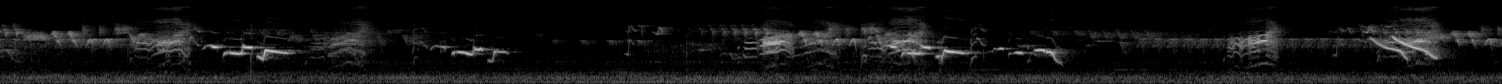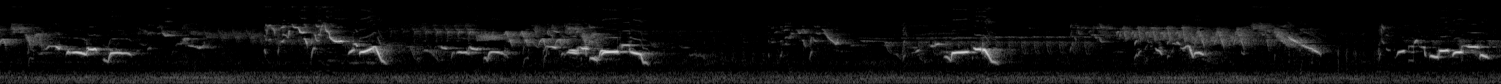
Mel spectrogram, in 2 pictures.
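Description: Songbirds singing: phrases of chirps and quick falling whistled notes, repeated every few seconds with short pauses between them.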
